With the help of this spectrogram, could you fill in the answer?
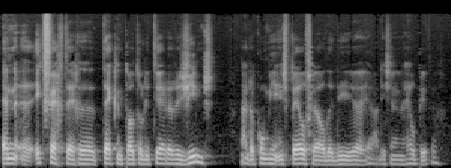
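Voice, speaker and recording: A dark, mellow tone carries fairly even intonation, with big swings in loudness. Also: man, fairly low pitch for a man, moderate pace. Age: 50s. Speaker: entrepreneur and international keynote speaker. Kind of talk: casual interview. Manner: halting.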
